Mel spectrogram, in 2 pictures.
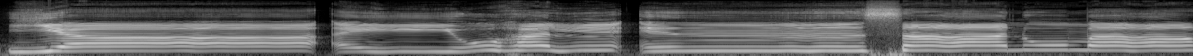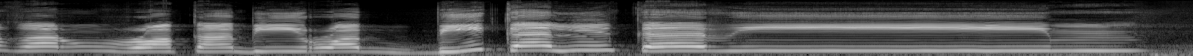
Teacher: ما غرک میں را مشدد پر زبر ہے، را کو موٹا پڑھیں گے · بربک الکریم میں با مشدد کو 2 حروف کے برابر وقت دے کر ادا کریں گے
